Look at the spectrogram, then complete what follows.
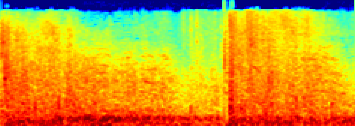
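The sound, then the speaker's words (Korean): Cannon fire and explosions roar in a dense, continuous battle rumble, heavy in the low end, with one sharper blast cracking through near the end, as George Washington's American army fires cannon at and blows up buildings sheltering Hessian mercenaries at Trenton. “건물을 향해 대포를 쏘아대자 머지않아 해시안 용병 부대는 항복하고 말았습니다.”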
